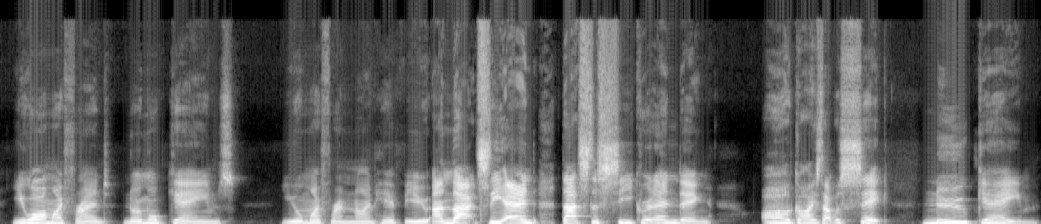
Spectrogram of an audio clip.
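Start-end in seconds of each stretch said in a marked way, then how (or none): none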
